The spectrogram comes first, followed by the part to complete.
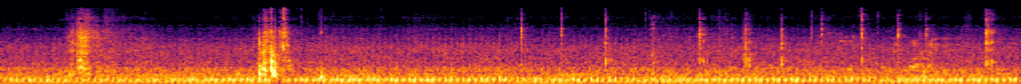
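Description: Fishing boat's engine running with a steady low drone. There is a short, loud clatter about three seconds in and a smaller one near the start, then scattered light clicks.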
